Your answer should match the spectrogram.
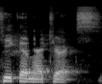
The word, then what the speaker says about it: Teikametrics: It could maybe sound like it's spelled a little differently, but everybody thinks it's Teikametrics, and that's completely fine. But for those who do want to know, Teika means market price in Japanese, and metrics.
